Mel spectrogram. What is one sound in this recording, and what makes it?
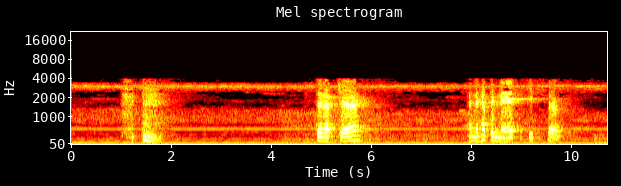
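An elderly man speaks slowly and calmly, with long pauses, through an old, hissy recording.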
